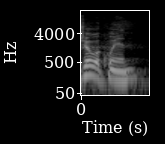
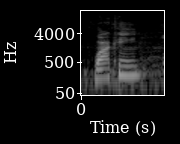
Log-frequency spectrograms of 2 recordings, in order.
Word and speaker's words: Joaquin: I'm saying it right? Not Joaquin, Joaquin. Sometimes in my mind, I say Joaquin, but I know it's Joaquin because I'm smart.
